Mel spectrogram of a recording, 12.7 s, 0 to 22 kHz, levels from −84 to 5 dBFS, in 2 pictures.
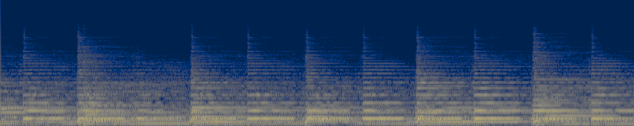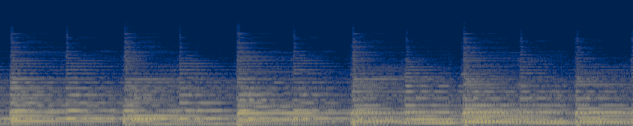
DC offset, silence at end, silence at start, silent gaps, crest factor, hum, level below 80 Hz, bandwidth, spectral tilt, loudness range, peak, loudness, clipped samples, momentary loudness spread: under 0.1%; 0 s; 0 s; none; 14 dB; none; -44 dBFS; 7.8 kHz; -9.5 dB/octave; 1 LU; -12 dBFS; -27 LUFS; under 0.1%; 4 LU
